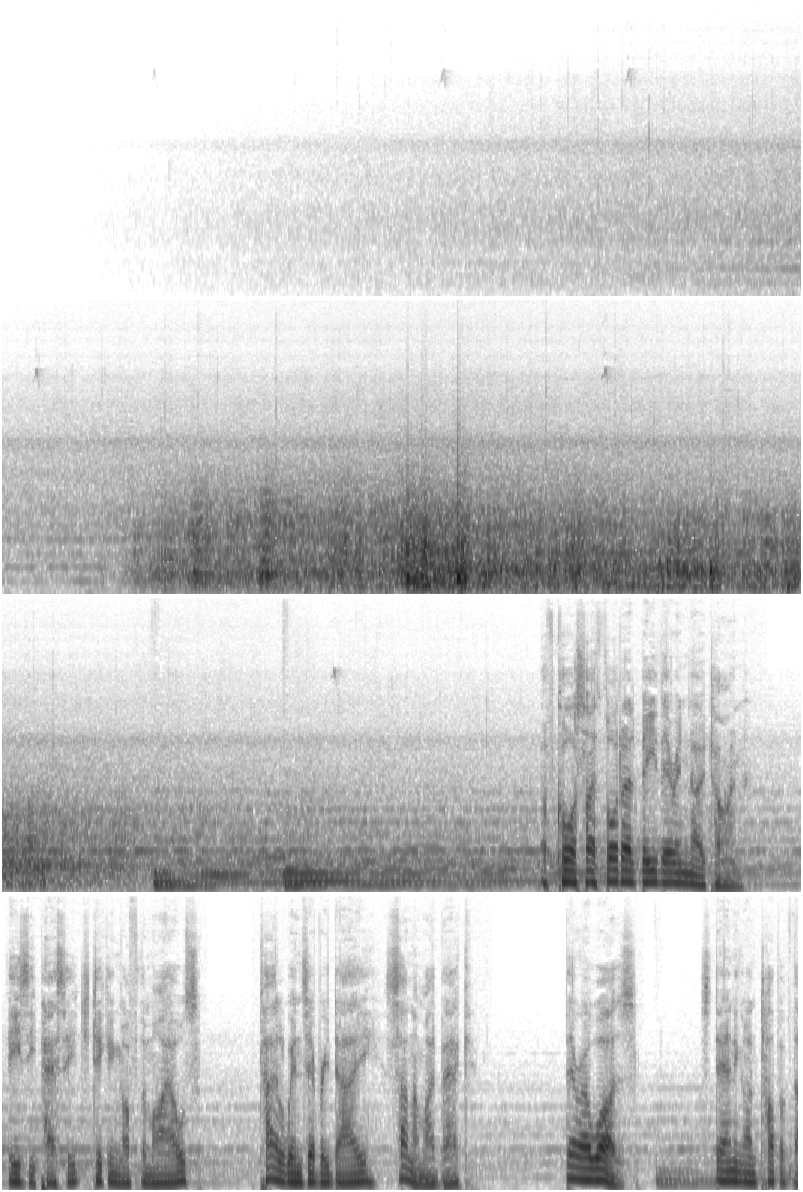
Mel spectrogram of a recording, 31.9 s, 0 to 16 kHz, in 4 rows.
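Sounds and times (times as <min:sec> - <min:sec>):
rain: 0:01.6 - 0:27.1
steady low tones: 0:04.7 - 0:31.9
rolling thunder: 0:09.0 - 0:18.6.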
